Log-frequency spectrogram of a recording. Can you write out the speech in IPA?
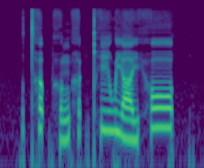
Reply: t̪ʰɐ˥p̚hʊ˨˥ŋhɐ˥k̚ pʰiː˥wjaː˧j hɔː˥t̚

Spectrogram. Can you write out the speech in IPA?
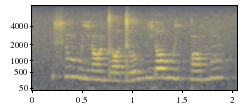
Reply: sũ˧wĩ˨ɾɔ̃˨ dɔ˨do˨˦mi˦ɾɔ˦ wi˧k͡pɔ̃˧mũ˦

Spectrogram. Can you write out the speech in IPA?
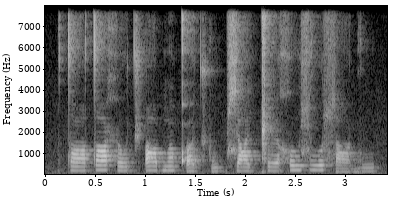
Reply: tˤu˨o̯tˤɤ˦ħo˧t͡ʃʼɑ˦ bũ˦qʼu˨t͡ʃʼu˨˦bɕɑ˦e̯ ǁɵ˧e̯χu˦ɕu˦o̯ ɬɑ˨ɡu˧

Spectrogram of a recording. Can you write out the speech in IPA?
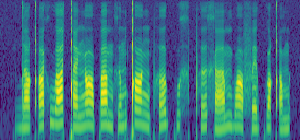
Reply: da˨qʼɛ˧˥x wa˧˥˧ǃæ˨ŋɑ˥˨ pa˥˨mxə˧˥mǃɑ˥˨ŋ pʰʌ˧˥˧kʷə˧˥˧x pʰə˧˥˧xa˩˥mbɑ˥˨ fɛ˧˥kʷə˥˨ qʼə˧˥m

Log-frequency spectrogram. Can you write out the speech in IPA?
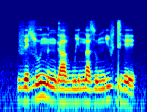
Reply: veɮunə ŋɡavwi nazuŋivdʱe

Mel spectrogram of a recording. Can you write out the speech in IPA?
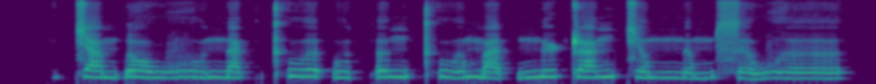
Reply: ca˨˩mɗɔ˨˩wɣu˨˩˨na˨˩k̚ t̪ʰu˧ə̯ʔu˨˩t̚ʔə˧ŋ t̪ʰu˨˩˦ə̯ma˨˩t̚ nɨ˧˥ʈa˧˥ŋ cə˧mnə˨˩˦msə˨˩˦wɣəː˧

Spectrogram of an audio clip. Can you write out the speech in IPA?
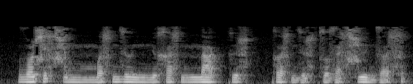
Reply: ðˤyɕɐɬɕo mːɐɬ nzʉnːyxaɬ nːakːyɬ kːɐɬnzyɬt͡sozaɬ ɕynzɐɬ

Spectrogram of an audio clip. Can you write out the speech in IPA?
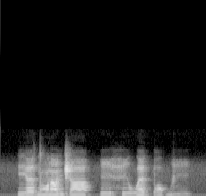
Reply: jɛ˧dɔ̃˦ɾã˧d͡ʒa˧ | i˦hi˦ wɛ˦˨ɡ͡bɔ˧ bi˨

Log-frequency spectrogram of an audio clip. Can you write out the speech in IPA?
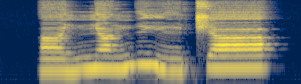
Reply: ã˨ ɲã˧ŋi˦ jĩ˨t͡ʃaː˦

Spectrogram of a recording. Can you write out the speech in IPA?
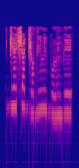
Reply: d͡ʒɛ̃˦ʃa˦ d͡ʒɔ˧di˦li˦˨ bo˨lĩ˧be˦

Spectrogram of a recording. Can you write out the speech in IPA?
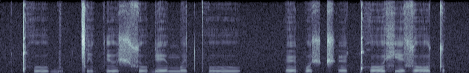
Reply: ǃʰuːbupǀikʷɾʲɯːʃ suɠeːŋʷetpʰuː | øpoʃt͡ʃʼø ǃʰoxʲe zot

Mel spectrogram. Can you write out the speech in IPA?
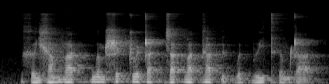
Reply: xə˨˩jɣa˧˥mva˦˥k̚ | wə˧˥mʂe˦˥p̚ʂu˧ə̯ ʈa˦˥k̚ca˦˥t̚va˦˥t̚ ɣa˦˥t̚ɗə˨˩k̚wə˨˩k̚ vɨ˧jt̪ʰə˨˩m ʈa˨˩t̚

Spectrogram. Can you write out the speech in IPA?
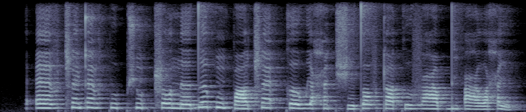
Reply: ʔæv ʈ͡ʂɛ̃ʈæ̃vpupʃũʔ ʈ͡ʂɔnɜd̪ɜ pũpɑʈ͡ʂæ̃ʔ kʌwɪ ħĩʔʃɪt̪ɒv ʈɑkʊvʕɑp d̪iʔʕɔħɪ

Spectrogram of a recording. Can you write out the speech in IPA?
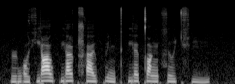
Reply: ɻwɔ˨˩ɕjɑ˥˩ʊ̯pjä˥ ʈ͡ʂʰa˧˥ɪ̯py˨˩n pʰjɛ˥t̪ɑ˧˥ŋ sɹ̩˧˥t͡ɕʰi˨˩˦

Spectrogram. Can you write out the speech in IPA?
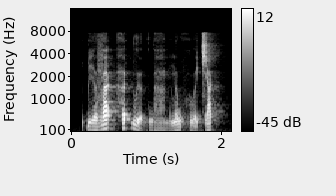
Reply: ɓi˧ə̯ va˦˥k̚ hə˦˥t̚vɨ̰˧˨ə̯ kwa̤ː˨˩mŋə˨˦w hu˧˩ə̯t͡ɕa˦˥k̚

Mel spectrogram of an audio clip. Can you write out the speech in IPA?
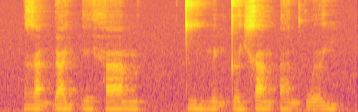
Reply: ɣa̰˧˨nɗa˨˦jɓe̤˨˩ha˧m | t̪ṳ˨˩jmḛ˧˨ŋt̪ə˨˦jxa˧m ʔa̤˨˩nkwə˨˦j

